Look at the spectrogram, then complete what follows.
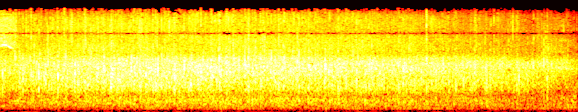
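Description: An audience applauds for parents steadily for several seconds, a dense wash of many hands clapping at even loudness that tapers slightly near the end, with no talking over it.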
